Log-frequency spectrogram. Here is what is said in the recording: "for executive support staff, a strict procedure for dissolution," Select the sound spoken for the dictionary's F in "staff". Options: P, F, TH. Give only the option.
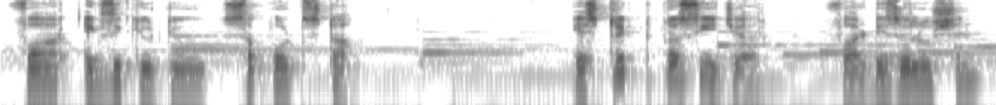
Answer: P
